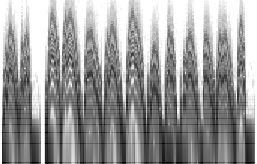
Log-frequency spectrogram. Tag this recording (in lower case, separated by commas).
music, scratching (performance technique), musical instrument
